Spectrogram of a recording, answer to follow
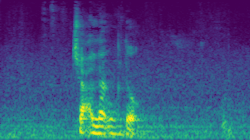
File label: I am going to church, Tlacochahuaya Zapotec; txa' la'n gdo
